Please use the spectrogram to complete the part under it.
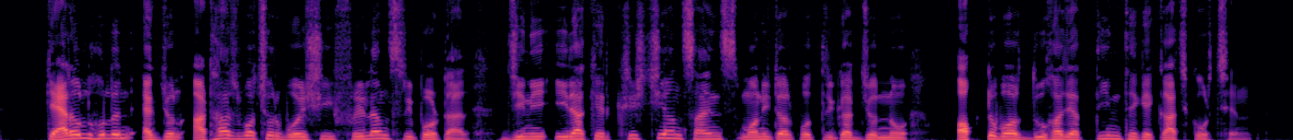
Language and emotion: Bengali, neutral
